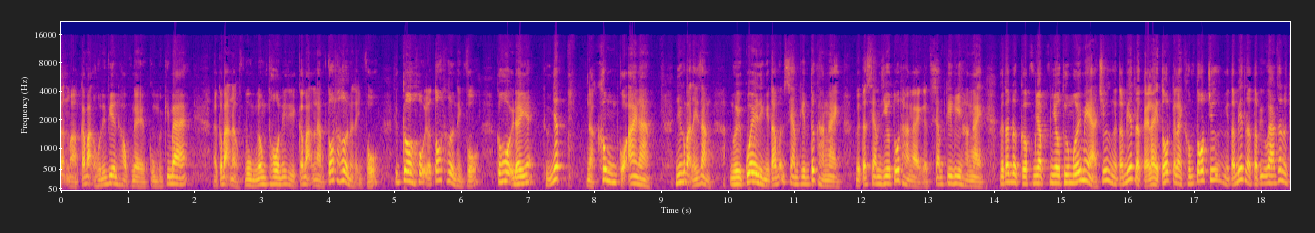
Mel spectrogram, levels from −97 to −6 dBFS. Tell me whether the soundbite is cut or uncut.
uncut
